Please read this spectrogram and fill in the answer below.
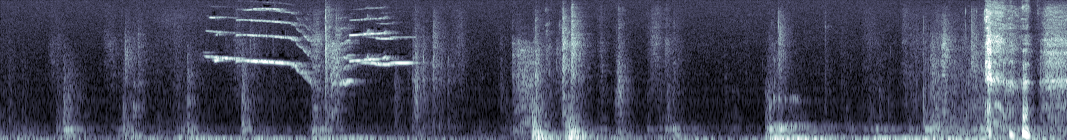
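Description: A door being handled in a small room: a short high squeal about two seconds in, then two dull thumps, one about four seconds in and one near six, and more knocking about near the end.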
